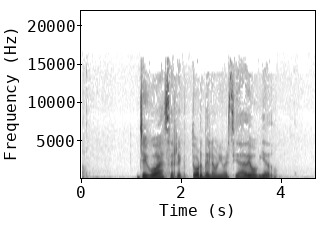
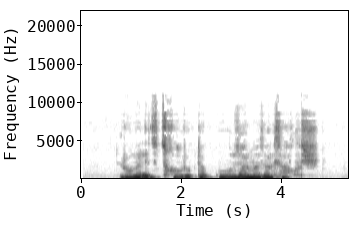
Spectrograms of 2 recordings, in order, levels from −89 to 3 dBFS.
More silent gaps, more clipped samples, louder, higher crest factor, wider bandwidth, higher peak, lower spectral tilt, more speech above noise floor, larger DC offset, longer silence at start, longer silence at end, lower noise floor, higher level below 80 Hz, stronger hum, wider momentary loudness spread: neither; neither; about the same, -22 LUFS vs -21 LUFS; first, 20 dB vs 14 dB; first, 16 kHz vs 8.8 kHz; first, -4 dBFS vs -8 dBFS; second, -6 dB/octave vs -8 dB/octave; second, 48 dB vs 53 dB; neither; second, 0.05 s vs 0.8 s; about the same, 0.8 s vs 0.7 s; second, -69 dBFS vs -74 dBFS; about the same, -62 dBFS vs -64 dBFS; neither; second, 9 LU vs 19 LU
